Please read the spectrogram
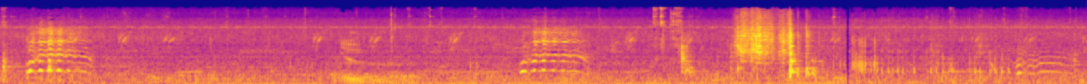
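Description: Goat bleating: two wavering bleats of about half a second each, one near the start and one about five seconds in, and a fainter one near the end. About seven seconds in comes a short harsh rasp ending in a sharp click.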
